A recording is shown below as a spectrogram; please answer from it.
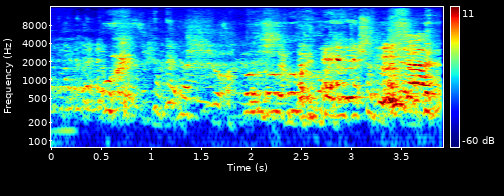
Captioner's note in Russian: звучат разговоры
